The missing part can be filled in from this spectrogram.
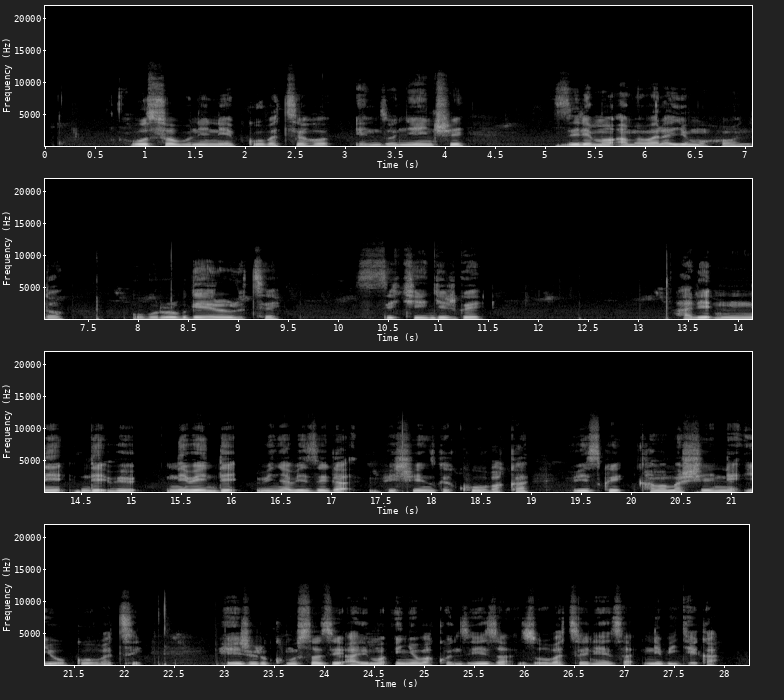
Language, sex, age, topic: Kinyarwanda, male, 18-24, government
